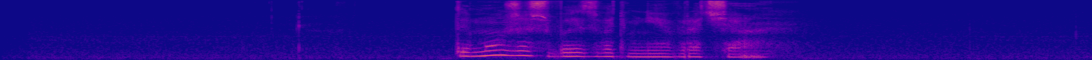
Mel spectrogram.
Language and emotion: Russian, sad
